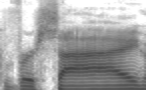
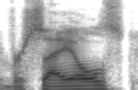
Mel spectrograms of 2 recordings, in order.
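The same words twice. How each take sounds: First: It is pronounced the French way. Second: It is pronounced the local Southern way. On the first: It names the original foreign city. "the names of like better, more metropolitan foreign cities like Versailles" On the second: It names the local Southern town. "then they pronounce it Versailles"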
